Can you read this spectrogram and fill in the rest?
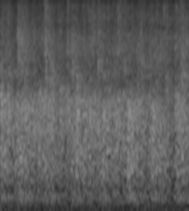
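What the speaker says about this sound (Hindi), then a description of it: "जोरदार तालियां खुदा के जलाल के लिए" Church congregation breaks into loud, steady applause during a Hindi worship service, dense continuous clapping with no voices over it.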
